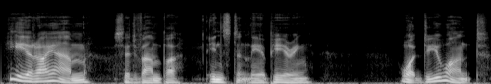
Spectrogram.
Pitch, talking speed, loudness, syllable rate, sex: 110 Hz, 135 wpm, -16 LUFS, 4.8 syllables/s, male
